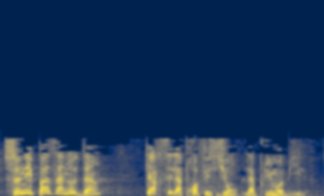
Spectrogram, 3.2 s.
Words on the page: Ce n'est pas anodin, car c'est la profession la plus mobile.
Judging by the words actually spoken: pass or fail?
pass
